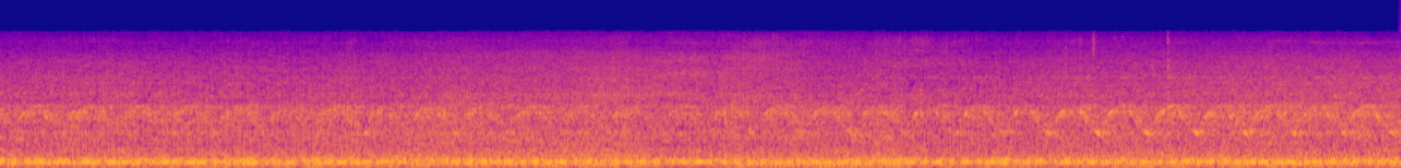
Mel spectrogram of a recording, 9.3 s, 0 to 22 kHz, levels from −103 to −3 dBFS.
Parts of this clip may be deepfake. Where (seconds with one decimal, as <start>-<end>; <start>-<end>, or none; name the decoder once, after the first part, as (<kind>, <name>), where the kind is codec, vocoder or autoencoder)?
0.5-2.6 (vocoder, Vocos); 4.4-5.0; 5.9-6.8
